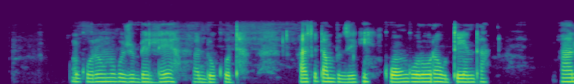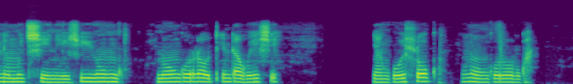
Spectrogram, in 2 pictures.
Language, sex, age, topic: Ndau, female, 25-35, health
